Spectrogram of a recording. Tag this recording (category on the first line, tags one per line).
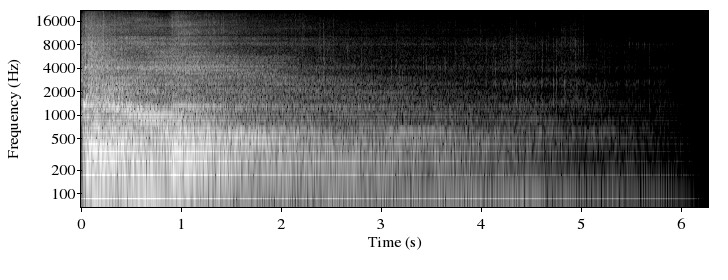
Sound effects > Natural elements and explosions
Blue-brand
Blue-Snowball
cartoon
explosion
tremendous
